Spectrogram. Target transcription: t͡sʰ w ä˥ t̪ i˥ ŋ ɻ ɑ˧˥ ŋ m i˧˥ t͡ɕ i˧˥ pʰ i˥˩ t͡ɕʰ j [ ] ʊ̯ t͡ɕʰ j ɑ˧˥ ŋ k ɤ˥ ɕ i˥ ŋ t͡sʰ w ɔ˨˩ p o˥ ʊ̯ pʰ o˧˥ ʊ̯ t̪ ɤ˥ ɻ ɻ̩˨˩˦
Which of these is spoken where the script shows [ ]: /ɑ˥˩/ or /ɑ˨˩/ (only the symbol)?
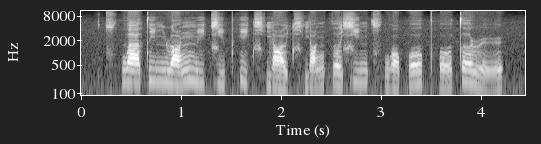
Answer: ɑ˨˩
